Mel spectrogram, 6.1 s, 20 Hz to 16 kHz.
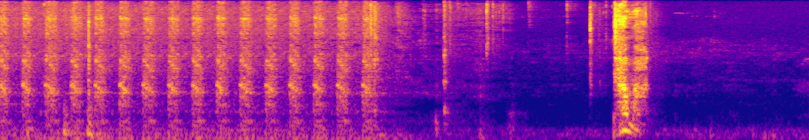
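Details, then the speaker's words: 1998 Honda Civic EX, D16Y8 five-speed manual, auction car on fresh gas from a jerry can after priming: even cranking pulses briefly catch, then the engine stalls to silence; starts and dies, fuel pump failure. "this point I know it will run I just have to get it to stay running sit for a bit longer"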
